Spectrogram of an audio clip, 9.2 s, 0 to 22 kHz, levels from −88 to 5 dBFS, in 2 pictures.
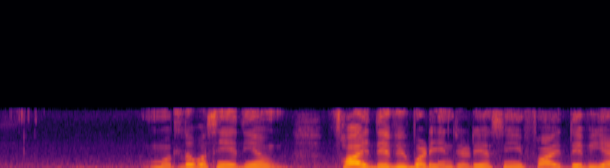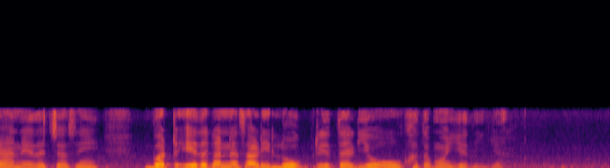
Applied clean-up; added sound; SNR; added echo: none; none; none; none.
